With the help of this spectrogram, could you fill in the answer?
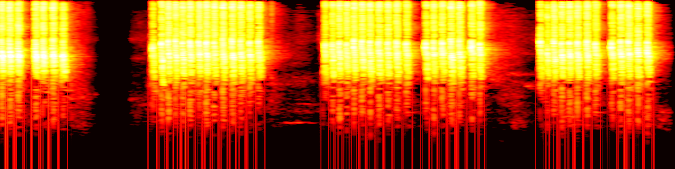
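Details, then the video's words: Songbird-training master of a bulbul: rapid, rattling high chatter delivered in bursts of about a second, with short silences between them. "MASTER CUCAK CUNGKOK Jeda Terapi Air"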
